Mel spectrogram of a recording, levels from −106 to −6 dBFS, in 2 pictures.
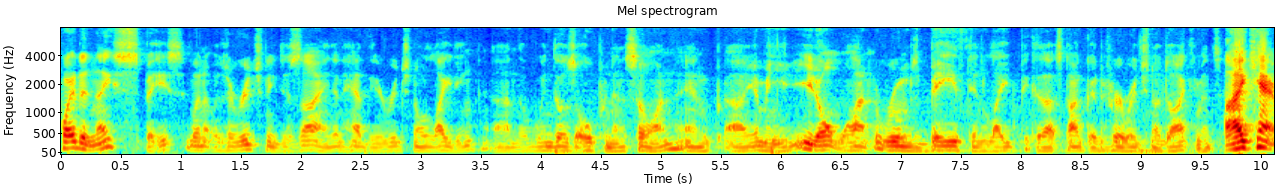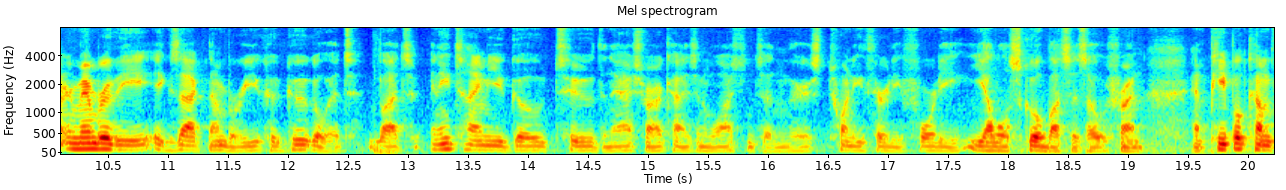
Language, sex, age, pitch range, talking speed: English, male, 40-59, 90-110 Hz, 215 wpm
